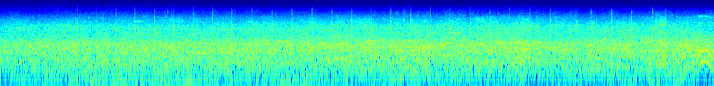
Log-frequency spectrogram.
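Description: Large stadium crowd: a steady din of many voices, getting slightly louder as it goes.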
